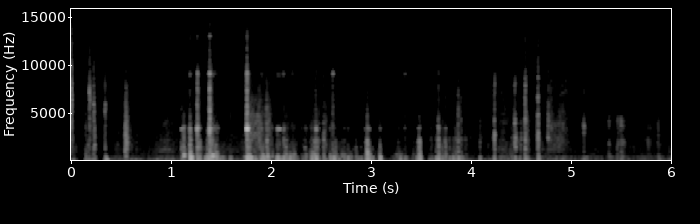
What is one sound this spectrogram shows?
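A chuck key ratchets and clicks as it tightens a lathe chuck.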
